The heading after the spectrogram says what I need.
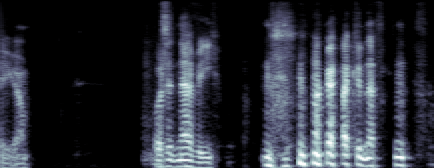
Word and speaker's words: Neve: go or is it nevi I could never i' never heard it back in the 90s I used to call apparently it's pronounced Nev yes I went from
